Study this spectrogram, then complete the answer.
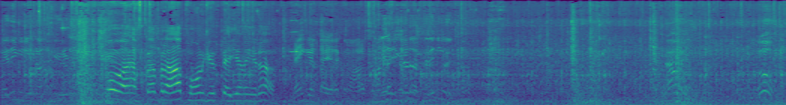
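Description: A vehicle engine rumbles steadily at low revs.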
